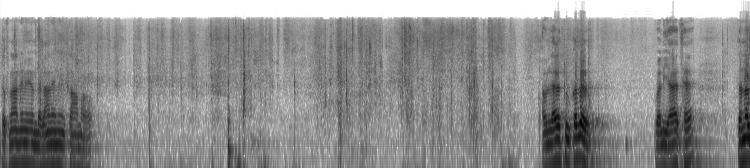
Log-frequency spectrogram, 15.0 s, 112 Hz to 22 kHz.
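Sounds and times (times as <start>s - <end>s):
paper rustling and crackling: 0.2s - 10.9s.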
